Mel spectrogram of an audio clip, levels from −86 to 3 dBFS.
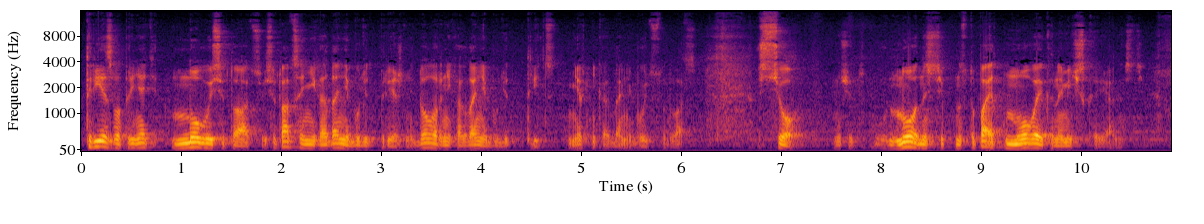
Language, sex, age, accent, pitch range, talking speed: Russian, male, 40-59, native, 90-105 Hz, 140 wpm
